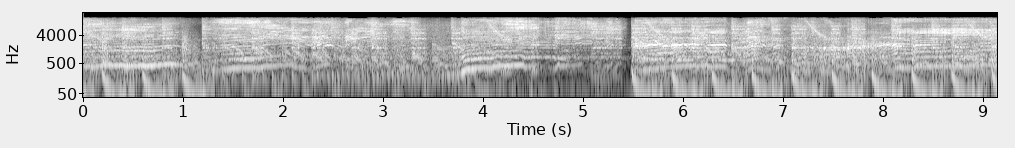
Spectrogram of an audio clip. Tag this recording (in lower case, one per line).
vroom
music
vehicle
